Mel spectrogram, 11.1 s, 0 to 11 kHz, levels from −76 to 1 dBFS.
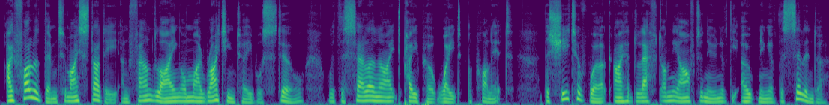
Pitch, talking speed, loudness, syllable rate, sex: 125 Hz, 200 wpm, -20 LUFS, 5.3 syllables/s, male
